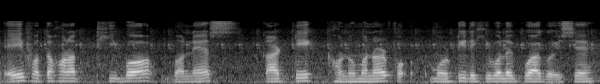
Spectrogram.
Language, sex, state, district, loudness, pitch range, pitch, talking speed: Assamese, male, Assam, Kamrup Metropolitan, -19 LUFS, 130-150 Hz, 140 Hz, 120 wpm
